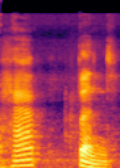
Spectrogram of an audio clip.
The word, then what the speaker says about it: happened: Remember when if the original verb doesn't have a T or a D at the end, it's going to be just like it's one syllable. So happened. Happened. Yeah, What happened?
